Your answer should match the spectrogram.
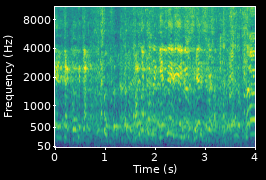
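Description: Several voices talking over one another, a loud, continuous jumble of chatter.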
